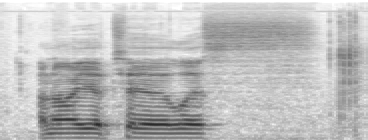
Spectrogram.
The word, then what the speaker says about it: Anoyatilis: Anoyatilis, yeah, that's how you say it.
